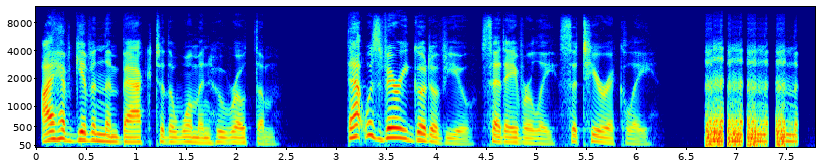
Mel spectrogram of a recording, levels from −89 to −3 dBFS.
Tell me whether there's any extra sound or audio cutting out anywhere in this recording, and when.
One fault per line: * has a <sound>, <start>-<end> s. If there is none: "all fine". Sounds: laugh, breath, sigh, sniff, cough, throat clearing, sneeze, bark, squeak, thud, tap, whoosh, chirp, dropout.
* has a laugh, 6.7-7.6 s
